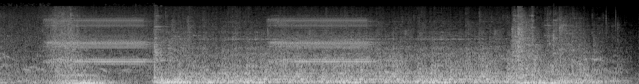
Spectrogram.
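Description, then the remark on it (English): A hydroponics pressure door sealing alarm sounds two long steady buzzes, each about a second, bright and harmonic, over a heavy continuous low rumble. “Sealing hydroponics pressure doors in three, two, one.”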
